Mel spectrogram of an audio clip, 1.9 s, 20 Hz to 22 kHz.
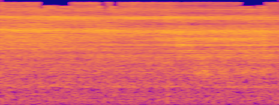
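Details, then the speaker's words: Mercedes C300 at idle, during diagnosis of a non-working AC: a steady, high-pitched hiss from the evap system, where a hose is possibly broken and has been removed from its seat. A vacuum leak. "Okay, this right here is the evap system that is making the noise. So maybe the hose is broken, and I can see they have removed it from the seat where it is. Okay, that's the hissing sound there."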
